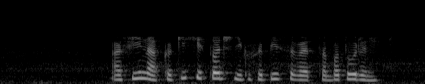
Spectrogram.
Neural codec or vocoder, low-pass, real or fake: none; 3.6 kHz; real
